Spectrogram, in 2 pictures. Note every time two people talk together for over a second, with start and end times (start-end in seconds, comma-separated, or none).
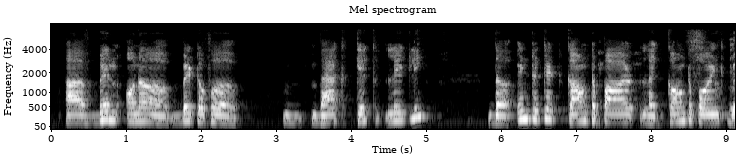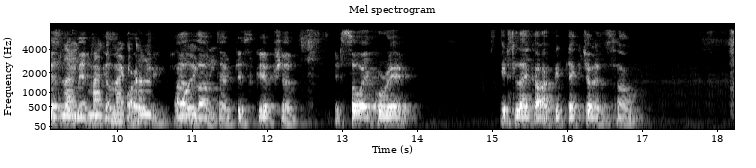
9.1-10.5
